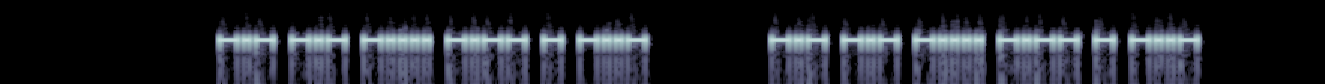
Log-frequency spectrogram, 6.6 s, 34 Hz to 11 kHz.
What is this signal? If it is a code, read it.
Morse code, heard as a keyed tone, about 37 wpm, 700 Hz. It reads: KK6YTX KK6YTX
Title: USA Call Signs - 6 Characters - Repeated 2x - 40wpm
